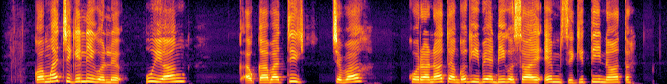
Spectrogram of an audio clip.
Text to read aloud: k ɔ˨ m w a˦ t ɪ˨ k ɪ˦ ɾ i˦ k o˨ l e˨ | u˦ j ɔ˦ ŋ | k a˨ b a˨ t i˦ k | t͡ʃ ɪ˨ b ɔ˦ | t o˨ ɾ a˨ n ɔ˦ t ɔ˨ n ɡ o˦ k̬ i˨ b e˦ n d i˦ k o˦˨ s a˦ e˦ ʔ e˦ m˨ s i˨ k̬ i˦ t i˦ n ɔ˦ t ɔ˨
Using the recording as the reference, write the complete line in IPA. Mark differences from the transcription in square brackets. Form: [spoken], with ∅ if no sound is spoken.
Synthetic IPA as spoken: k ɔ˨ m w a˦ [t͡ʃ] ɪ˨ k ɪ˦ [l] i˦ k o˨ l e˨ | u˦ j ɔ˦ ŋ | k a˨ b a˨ t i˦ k | t͡ʃ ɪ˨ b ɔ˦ | [k] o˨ ɾ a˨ n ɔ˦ t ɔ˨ [ŋ] ɡ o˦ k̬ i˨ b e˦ n d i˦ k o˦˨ s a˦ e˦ ʔ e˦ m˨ s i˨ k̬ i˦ t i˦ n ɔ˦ t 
